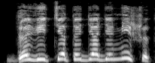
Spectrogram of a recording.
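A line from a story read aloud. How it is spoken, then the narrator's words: Shouting. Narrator (Russian): крикнул Сережка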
